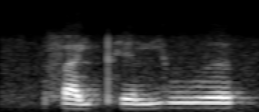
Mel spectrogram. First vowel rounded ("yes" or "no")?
no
